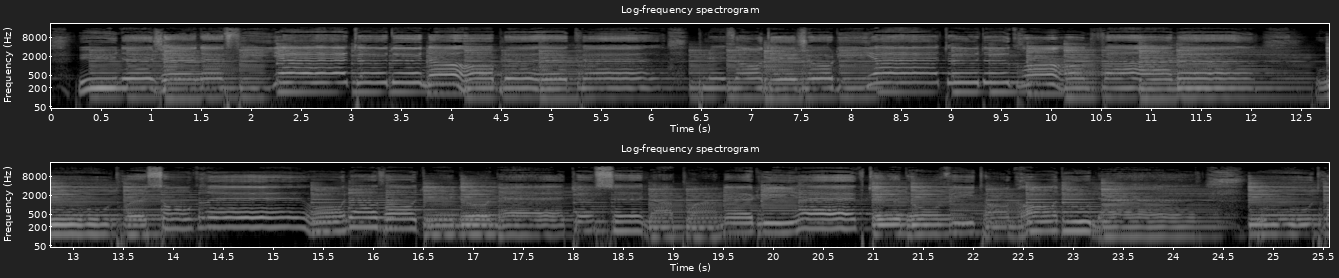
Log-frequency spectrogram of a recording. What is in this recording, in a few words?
tenor; Une jeune fillette; Anonyme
